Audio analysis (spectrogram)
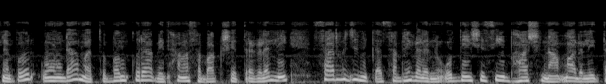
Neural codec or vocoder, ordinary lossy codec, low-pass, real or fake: codec, 16 kHz, 16 kbps, FreqCodec, larger model; none; none; fake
